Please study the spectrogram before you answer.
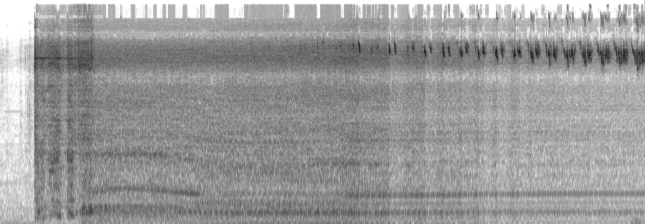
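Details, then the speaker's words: Car engine starting and revved, rapid high-pitched chirping/squealing over it; caused by two loose accessory belts, tested by turning the steering wheel (power steering belt) and switching A/C on and off. "this chirping or squealing noise was actually caused by two different accessory belts being too loose"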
